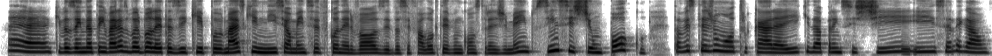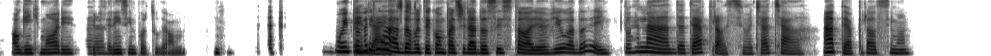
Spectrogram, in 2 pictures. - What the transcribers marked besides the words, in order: laugh; tapping
- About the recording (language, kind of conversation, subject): Portuguese, podcast, Como você retoma o contato com alguém depois de um encontro rápido?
